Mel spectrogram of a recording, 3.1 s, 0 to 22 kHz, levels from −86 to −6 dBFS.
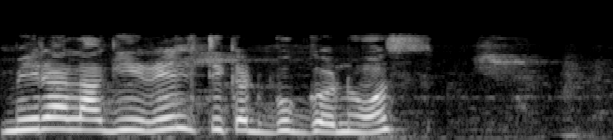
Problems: continuous background conversations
